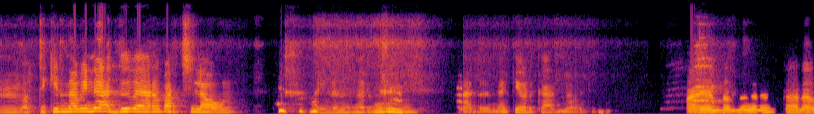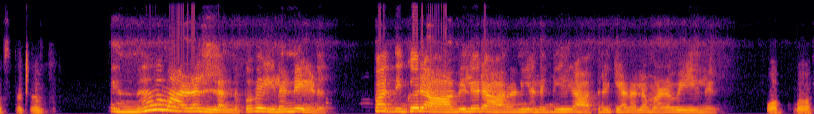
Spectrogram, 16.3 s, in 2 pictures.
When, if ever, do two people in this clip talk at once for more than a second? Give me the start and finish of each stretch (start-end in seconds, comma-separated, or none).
none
